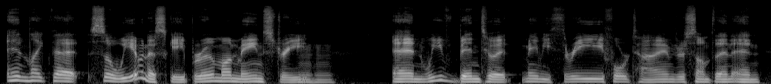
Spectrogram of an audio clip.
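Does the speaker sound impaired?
No.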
